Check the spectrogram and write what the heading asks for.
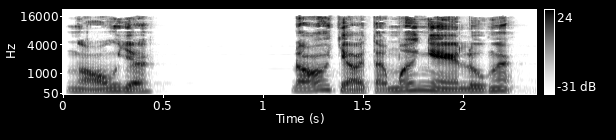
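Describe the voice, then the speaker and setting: A man voicing a bold ten-year-old village girl, high and chatty. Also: a little fast, no echo, soft background music, lightly acted. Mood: curious.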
